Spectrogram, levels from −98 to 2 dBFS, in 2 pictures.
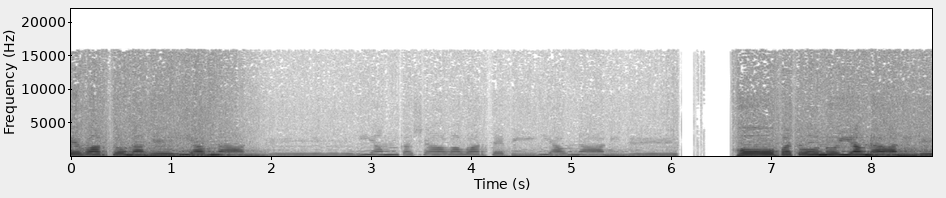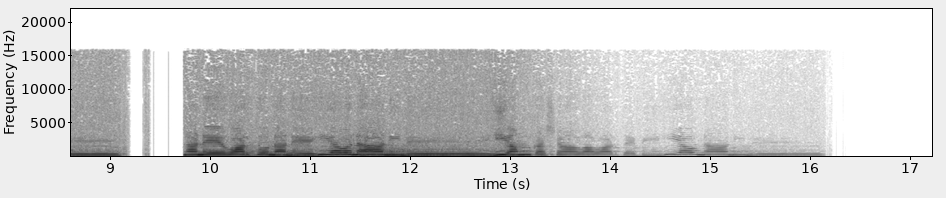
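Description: Zipper noise shows up three times: a drop from 1.39 to 2.04 s, a rise from 5.85 to 6.41 s, and a bigger drop from 12.91 to 14.03 s. The gain jumps in unsmoothed 2 dB steps, ten-odd a second, so every step ticks as the level slides.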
